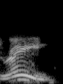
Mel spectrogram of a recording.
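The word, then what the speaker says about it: Rayne: My name is Rain. Rain? Yeah, like the weather, but it's spelled like Wayne, but with an R instead of a W.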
